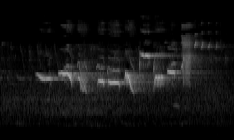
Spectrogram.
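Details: Common blackbird song: a varied phrase of clear whistled and warbled notes, sliding up and down, ending in a higher twittering flourish, over a quiet background.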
